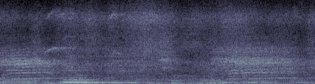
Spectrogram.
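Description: A person's voice murmuring a soft, wavering, hummed 'mm-hmm'.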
